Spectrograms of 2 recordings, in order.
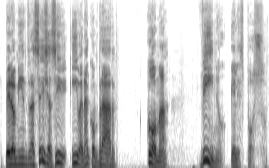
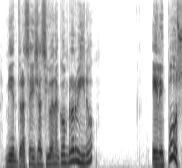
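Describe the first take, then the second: First: The pause falls before the word vino. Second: The pause falls after the word vino. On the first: The bridegroom arrived while they were away buying. The speaker calls it right. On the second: They went to buy wine, and the bridegroom went in. The speaker calls it wrong. "yo por correr una coma, cuatro letras, yo hago de un verbo un sustantivo"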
